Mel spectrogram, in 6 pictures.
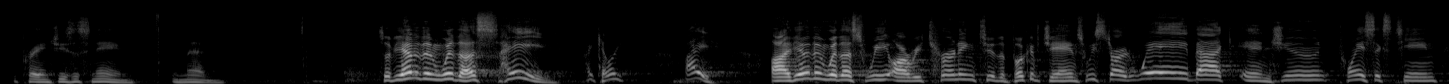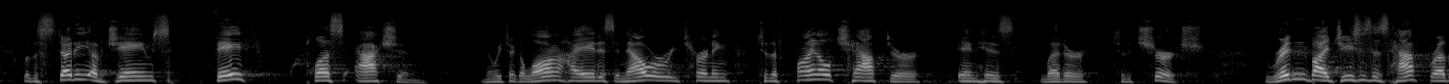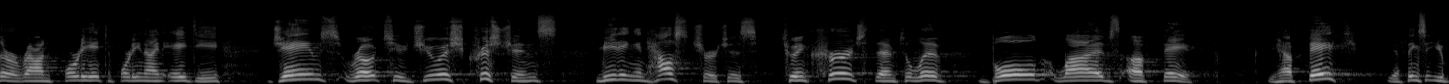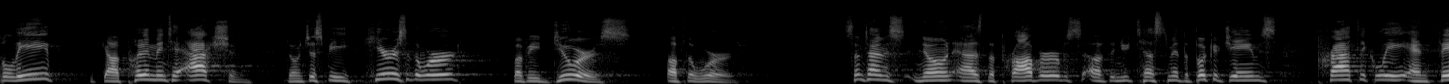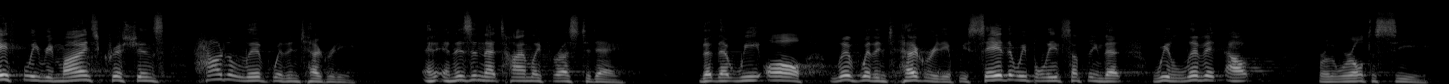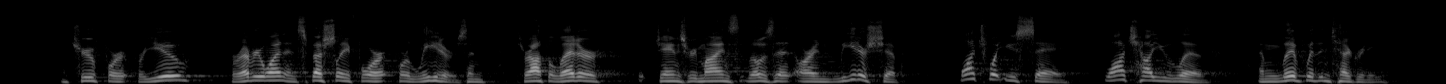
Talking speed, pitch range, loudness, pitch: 150 wpm, 145-200 Hz, -34 LUFS, 170 Hz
